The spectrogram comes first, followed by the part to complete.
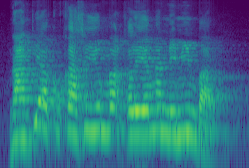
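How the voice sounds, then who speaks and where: A male pastor preaching a sermon with a hoarse voice, swinging from hushed tones to shouting and mixing English phrases into his talk. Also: very high-pitched, animated, fast talker, reverberant. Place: church.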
